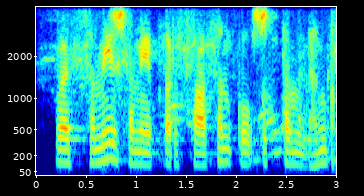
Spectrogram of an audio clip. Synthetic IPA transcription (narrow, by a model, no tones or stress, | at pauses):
ʋɐsɐmeːsɐməjpɐɾʃaːsənkoʊt̪ːəmɖ̪ʱɐ̃ŋɡ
